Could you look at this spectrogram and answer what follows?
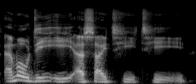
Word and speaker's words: Modesitt: I don't know how to pronounce his name. It's Modesitt.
